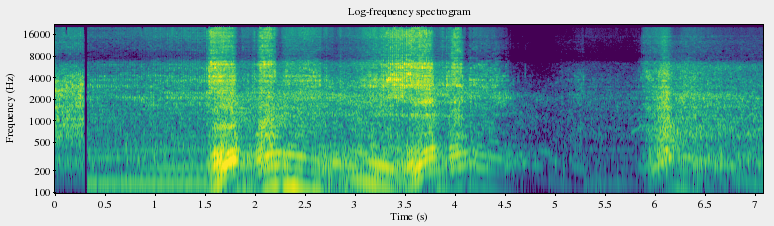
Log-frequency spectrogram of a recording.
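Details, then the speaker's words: Red Honda Civic EK after an exhaust repair: the engine blips through several revs with a raspy, chuffing edge on the throttle, sounding more tractor-like; an exhaust leak is still present. "mais je trouve que de même, là, en ce moment, je l'entends, là. Il y a une fuite encore, là."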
